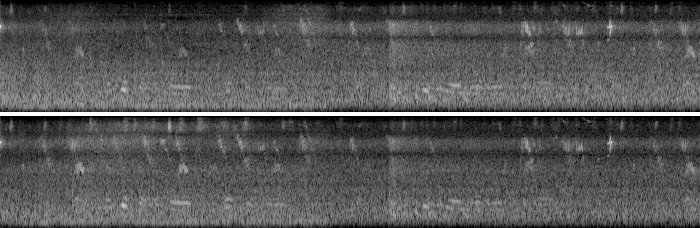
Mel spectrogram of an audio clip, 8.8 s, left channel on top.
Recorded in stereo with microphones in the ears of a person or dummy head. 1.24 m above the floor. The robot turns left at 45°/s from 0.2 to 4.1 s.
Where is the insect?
Straight ahead; by 8.8 s 175° right.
